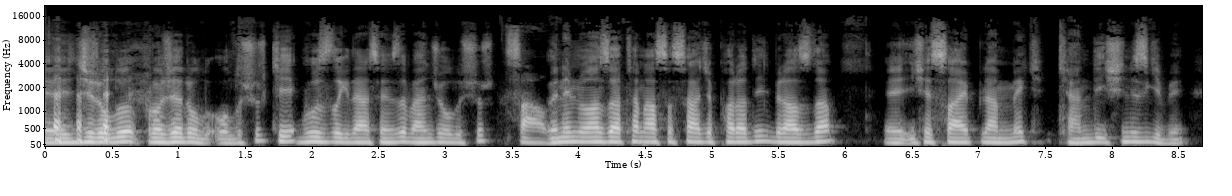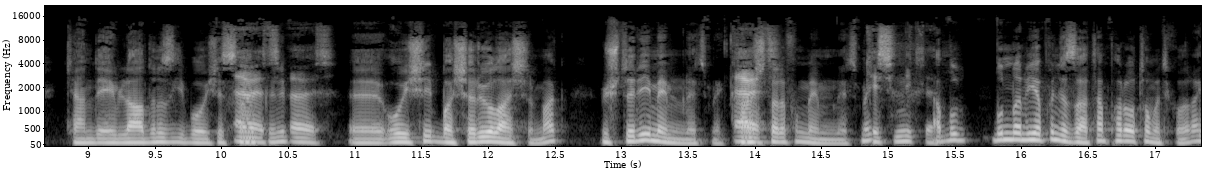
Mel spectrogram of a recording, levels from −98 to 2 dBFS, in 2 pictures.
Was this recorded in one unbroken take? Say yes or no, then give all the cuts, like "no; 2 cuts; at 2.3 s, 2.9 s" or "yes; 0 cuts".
yes; 0 cuts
